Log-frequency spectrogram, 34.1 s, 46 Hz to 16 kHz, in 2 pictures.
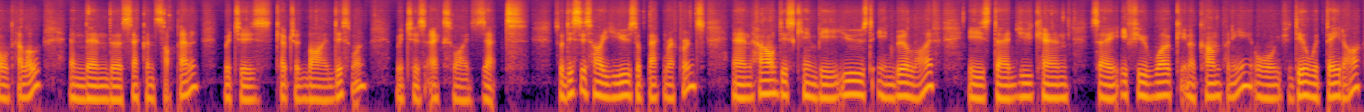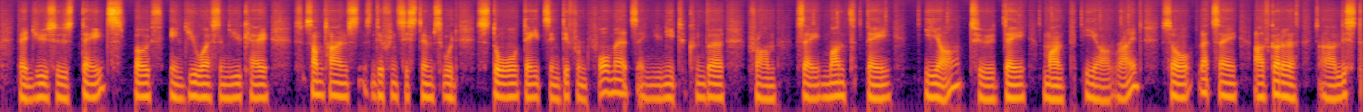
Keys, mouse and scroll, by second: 10.2 Left, 10.4 Up, 10.7 Home, 11.3-13.1 scroll down 4, 13.1 shift+click, 13.4 ctrl+c, 13.6 click, 14.2 shift+Home, 14.4 shift+Up, 14.6 shift+Up, 14.7 shift+Up, 14.9 shift+Up, 17.8 click.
